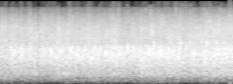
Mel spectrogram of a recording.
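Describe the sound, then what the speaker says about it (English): Dense, steady applause from a church audience that fills the whole stretch at an even, moderate level with no voices on top. "You're clapping for yourself."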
